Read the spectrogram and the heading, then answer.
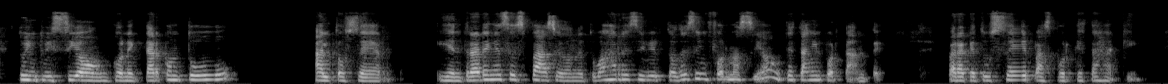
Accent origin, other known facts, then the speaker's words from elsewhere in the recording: Dominican Republic; moved away; yo nací frente al mar, me mudé de República Dominicana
